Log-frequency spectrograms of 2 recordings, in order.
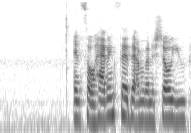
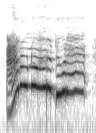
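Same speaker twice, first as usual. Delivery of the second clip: a high panicked squeal, much louder; 9 dB louder than usual. Retold or imitated. Answering eager customers, a high panicked squeal. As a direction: squeak it out like you're in over your head. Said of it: "And I'm like".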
